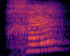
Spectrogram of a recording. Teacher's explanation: yani İngilizce'de gördüğünüz x harfi bizde h harfi ile eş değer H daha boğazdan daha Tok söyleniyor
